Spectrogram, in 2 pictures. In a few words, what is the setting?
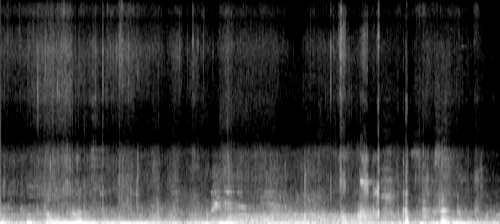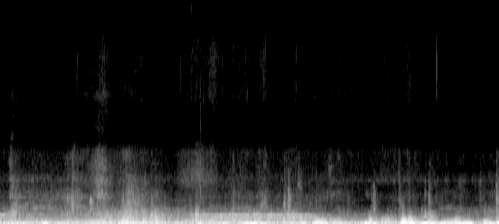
elevator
